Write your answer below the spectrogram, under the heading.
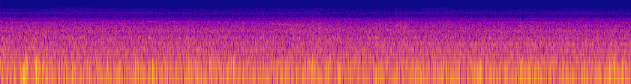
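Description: Steady low rumble of a diesel-electric locomotive idling, mixed with wind buffeting the microphone, with a couple of light knocks about half a second in.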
